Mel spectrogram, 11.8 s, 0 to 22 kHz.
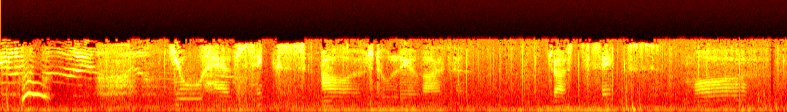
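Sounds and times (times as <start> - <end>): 
cat meowing over a telephone line: 0.0 - 2.4
faint telephone line noise: 0.0 - 11.7.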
